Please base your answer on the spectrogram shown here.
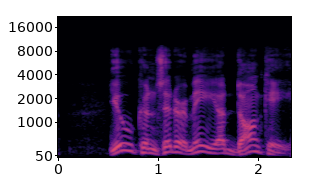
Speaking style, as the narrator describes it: he shouted

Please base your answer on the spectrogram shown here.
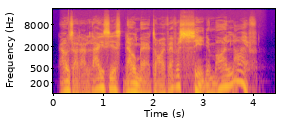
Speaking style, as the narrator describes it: murmured Roman in wonder

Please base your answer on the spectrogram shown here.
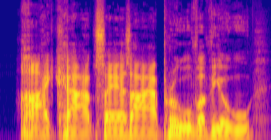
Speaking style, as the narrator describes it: she said stiffly

